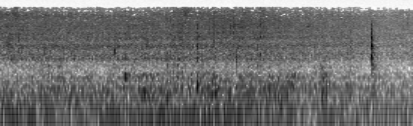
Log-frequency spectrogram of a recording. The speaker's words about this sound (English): The noise in the background is the ship pushing its way through loose pack ice in Antarctic Sound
